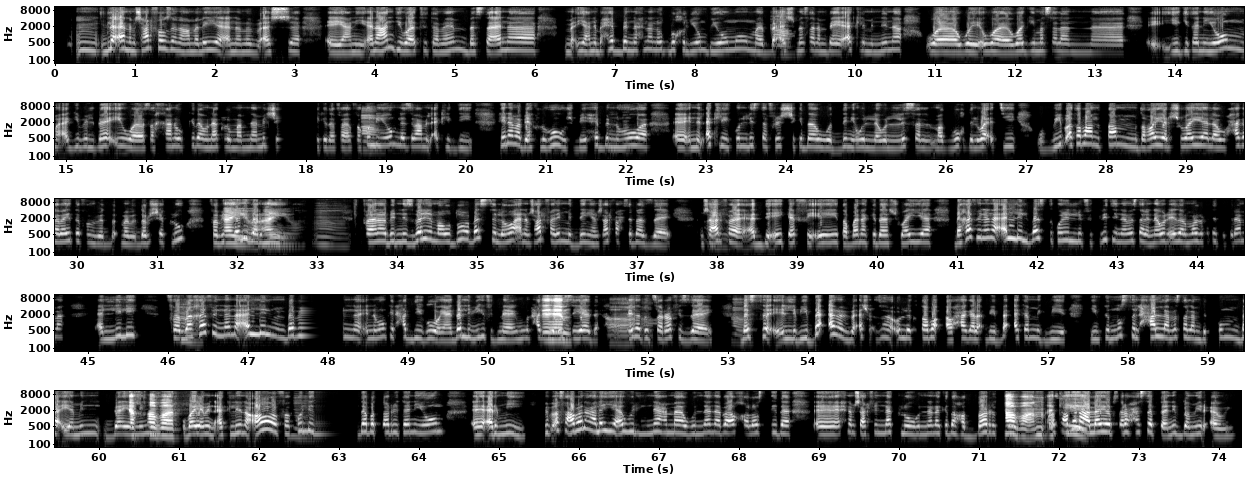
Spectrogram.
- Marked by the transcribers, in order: distorted speech; tapping; in English: "fresh"
- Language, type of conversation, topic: Arabic, advice, إزاي أقدر أقلّل هدر الأكل في بيتي بالتخطيط والإبداع؟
